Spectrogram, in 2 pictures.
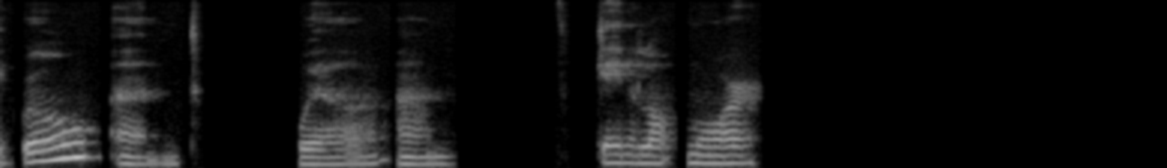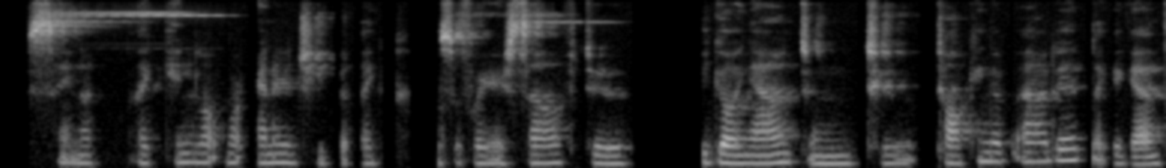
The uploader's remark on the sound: Excuse though the quality. Something weird was going on with the sound that I was not able to correct, no matter what I tried.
